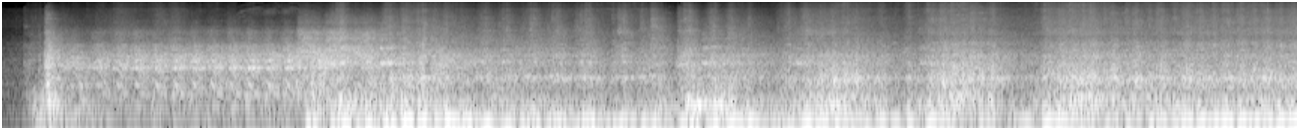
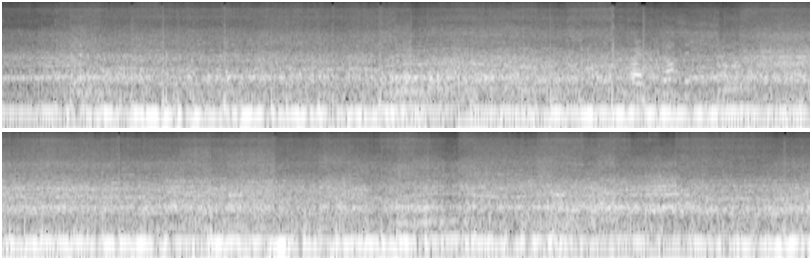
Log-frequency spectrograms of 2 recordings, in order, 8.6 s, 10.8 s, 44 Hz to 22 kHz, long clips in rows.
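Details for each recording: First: Porsche 911 2.8 RSR build flat-six on Link ECU: runs rough and lumpy and smokes a lot, uneven beat instead of a smooth six-cylinder hum; misfiring with cylinders 1 and 5 not firing. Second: Porsche 911 2.8 RSR build flat-six, after repairs to dead cylinders 1 and 5: deep, even rumble holding steady with no misses; cylinders balanced, idles beautifully, normal.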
